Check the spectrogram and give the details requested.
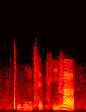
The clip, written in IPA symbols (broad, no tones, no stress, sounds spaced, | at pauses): tʼ ṳ b ũ b s ɛ̰ t͡sʰ ḭ v a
